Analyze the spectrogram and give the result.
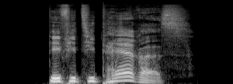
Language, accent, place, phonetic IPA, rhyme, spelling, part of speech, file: German, Germany, Berlin, [ˌdefit͡siˈtɛːʁəs], -ɛːʁəs, defizitäres, adjective, De-defizitäres.ogg
- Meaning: strong/mixed nominative/accusative neuter singular of defizitär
